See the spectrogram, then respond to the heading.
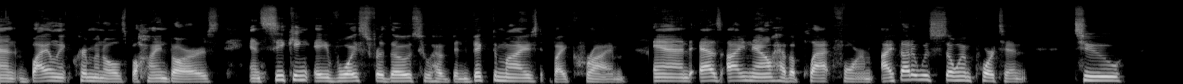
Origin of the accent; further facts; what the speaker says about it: Long Beach, California, United States; I've been a resident of Long Beach for over 30 years, Long Beach State alumni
